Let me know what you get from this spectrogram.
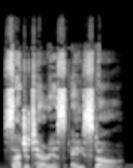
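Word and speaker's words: Sagittarius A*: Now, at the very core, at the precise center of the Milky Way's rotation, resides Sagittarius A, pronounced Sagittarius A star, the super massive black hole of about 4 million times the mass of our sun.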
